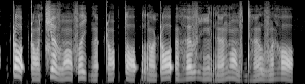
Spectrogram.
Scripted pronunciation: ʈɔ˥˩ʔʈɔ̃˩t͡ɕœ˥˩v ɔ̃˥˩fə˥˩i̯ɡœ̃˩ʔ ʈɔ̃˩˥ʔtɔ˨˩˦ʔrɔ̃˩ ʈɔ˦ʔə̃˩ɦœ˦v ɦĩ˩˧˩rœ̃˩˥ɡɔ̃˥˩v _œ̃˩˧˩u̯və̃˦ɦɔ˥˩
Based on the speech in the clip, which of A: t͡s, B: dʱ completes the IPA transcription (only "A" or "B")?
B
